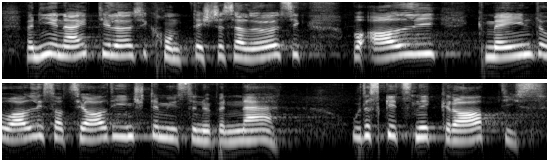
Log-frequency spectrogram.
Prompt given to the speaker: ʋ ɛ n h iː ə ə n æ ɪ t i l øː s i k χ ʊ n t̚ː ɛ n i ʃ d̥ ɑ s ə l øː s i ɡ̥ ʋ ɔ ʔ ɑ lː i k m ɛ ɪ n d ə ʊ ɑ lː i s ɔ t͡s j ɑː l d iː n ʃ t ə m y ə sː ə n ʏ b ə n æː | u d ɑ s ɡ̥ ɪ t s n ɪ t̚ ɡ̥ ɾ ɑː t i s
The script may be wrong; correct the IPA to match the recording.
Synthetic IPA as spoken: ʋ ɛ n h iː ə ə n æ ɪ t i l øː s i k χ ʊ n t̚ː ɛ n ɪ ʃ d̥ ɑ s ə l øː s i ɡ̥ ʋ o ʔ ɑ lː i k m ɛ ɪ n d ə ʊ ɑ lː i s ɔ t͡s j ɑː l d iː n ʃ t ə m y ə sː ə n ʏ b ə n æː | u d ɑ s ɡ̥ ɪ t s n ɪ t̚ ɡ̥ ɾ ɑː t i s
